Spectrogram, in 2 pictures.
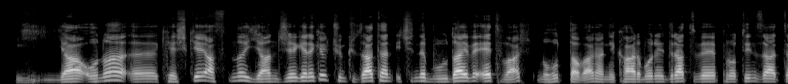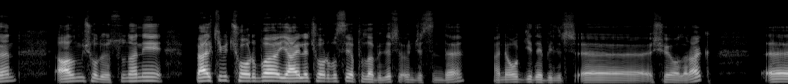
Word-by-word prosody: Y 100 - -19 0.4
ya, 130 +4 +6
ona, 185 +9 +2
eee, 130 +1 -3
keşkeğe 145 +7 -2
aslında 170 +5 -2
yancıya 135 +1 -1
gerek 170 +2 +1
yok; 220 -1 0
çünkü 165 -4 -12
zaten 160 +2 +4
içinde 155 -3 -4
buğday 150 +5 +6
ve - - +1
et 155 -6 +3
var, 115 +1 -1
nohut 115 +6 -8
da - - +4
var. - - +2
Hani, 115 -2 -4
karbonhidrat 130 +3 +1
ve 135 0 +1
protein 130 +3 -7
zaten 145 +4 -1 0.4
almış 155 +4 +2
oluyorsun. 135 +2 -8
Hani, 165 +1 -2 0.3
belki 170 +3 +6
bir 190 - -8
çorba, 165 +1 +5
yayla 155 0 +5
çorbası 155 0 -5
yapılabilir 120 -6 -5
öncesinde, 105 0 -11 0.3
hani 115 - -9
o 120 +1 -4
gidebilir, 110 -4 -10
eee, 100 -2 -5
şey 115 - -9
olarak. 105 - -4 0.6
Eee, - - -1
140 Hz, 155 wpm, -22 LUFS, 120-160 Hz, 0.6 s, ya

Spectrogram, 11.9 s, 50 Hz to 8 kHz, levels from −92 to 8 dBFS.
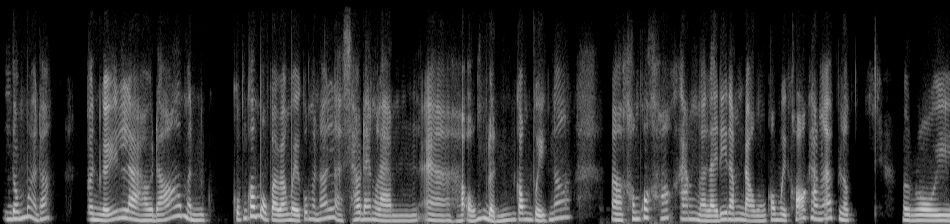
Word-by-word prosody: Đúng 255 +2 +2
rồi 320 -6 -2
đó. 240 +5 -3 0.5
Mình 225 -2 +1
nghĩ 200 +4 +3
là 260 -6 +3
hồi 195 0 +1
đó 230 - 0
mình 205 - 0
c - - -18 0.3
cũng 245 +3 -4
có 340 - +7
một 310 -10 +1
vài 205 -2 +4
bạn 195 +1 +4
bè 195 -2 +5
của 240 - -6
mình 235 -2 -3
nói 255 +3 -1
là 290 -9 -2
"Sao 215 +5 -1
đang 230 -1 0
làm, 185 -1 -1
à, 190 -2 -1 0.2
ổn 215 +9 0
định, 195 +2 +1
công 225 -1 +2
việc 195 -1 0
nó, 280 +6 -4 0.5
ờ, 215 -3 +1
không 245 +4 -2
có 300 - +3
khó 270 -1 -5
khăn 240 -4 -4
mà 185 -2 +2
lại 180 0 +3
đi 220 +5 +1
đâm 225 -1 +1
đầu 185 -3 +2
vào 180 - -2
một - - -3
công 210 +2 -1
việc 195 -1 -1
khó 230 +3 +3
khăn, 245 -5 -1
áp 270 +3 -1
lực, 205 -5 -1 0.6
rồi 190 -1 +3
215 Hz, 240 wpm, -21 LUFS, 195-245 Hz, 0.6 s, có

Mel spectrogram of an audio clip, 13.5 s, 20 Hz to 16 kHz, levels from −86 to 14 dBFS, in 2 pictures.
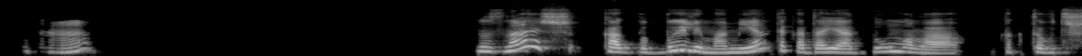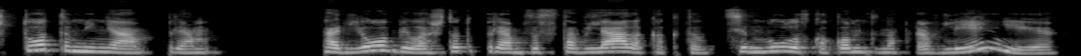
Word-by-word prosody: Мгм. 240 0 -7 2.4
Ну, 260 - 0
знаешь, 485 - +2 0.2
как 235 -4 +4
бы 210 - -5
были 270 +7 +2
моменты, 225 - 0
когда 225 -6 -2
я 210 -2 +3
думала, 215 -8 -1 0.2
как-то 225 -1 -6
вот 200 -1 -10
что-то 330 +3 0
меня 225 -7 +2
прям 195 -1 -6 0.6
корёбило, 235 -1 +3
что-то 250 +6 -4
прям 215 -6 0
заставляло, 215 +3 +3
как-то 185 -1 -11
тянуло 245 +1 +1
в 235 - -11
каком-то 220 +1 -3
направлении. 195 - -3
225 Hz, 105 wpm, -25 LUFS, 200-255 Hz, 2.4 s, как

